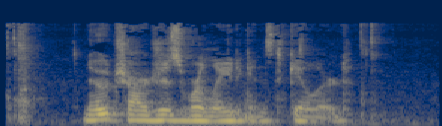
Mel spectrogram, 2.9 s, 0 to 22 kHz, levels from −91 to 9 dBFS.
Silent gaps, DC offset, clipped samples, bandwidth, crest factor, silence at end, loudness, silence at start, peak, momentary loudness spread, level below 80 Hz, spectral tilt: none; under 0.1%; under 0.1%; 11.5 kHz; 18 dB; 0.45 s; -23 LUFS; 0.05 s; -6 dBFS; 17 LU; -52 dBFS; -5 dB/octave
